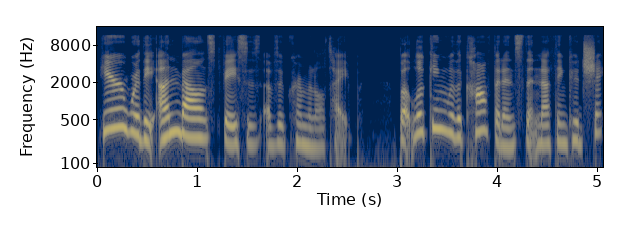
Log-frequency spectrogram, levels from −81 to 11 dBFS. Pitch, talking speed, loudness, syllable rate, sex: 250 Hz, 215 wpm, -19 LUFS, 7.1 syllables/s, female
